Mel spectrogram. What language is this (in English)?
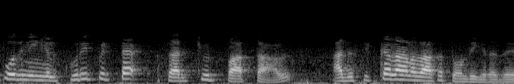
Tamil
